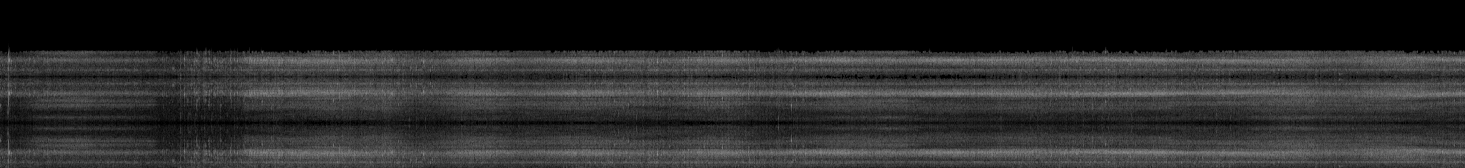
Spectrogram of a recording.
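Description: A dive boat's engine and propeller heard underwater from overhead: a steady hum with a higher whine that grows louder about five seconds in and then holds.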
